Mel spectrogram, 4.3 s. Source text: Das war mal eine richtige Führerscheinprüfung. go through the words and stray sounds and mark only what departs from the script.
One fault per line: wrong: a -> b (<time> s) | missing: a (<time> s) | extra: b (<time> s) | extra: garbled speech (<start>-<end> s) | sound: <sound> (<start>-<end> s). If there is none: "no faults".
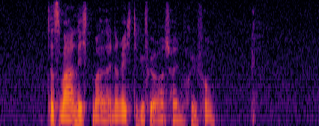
extra: nicht (1.0 s)
sound: cough (3.3-3.6 s)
